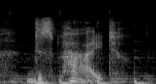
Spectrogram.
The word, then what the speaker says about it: despite: Despite. Despite. It has got two syllables. Despite. That I sound is very prominent.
